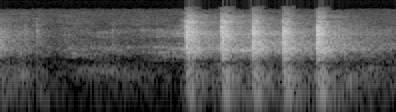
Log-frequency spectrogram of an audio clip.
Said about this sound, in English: Excuse me. Is this Mr. Cron's house? It is, yes. Good. Then I'll knock.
